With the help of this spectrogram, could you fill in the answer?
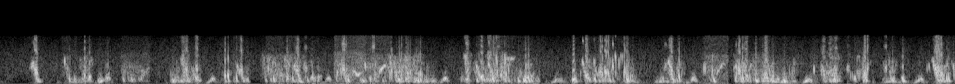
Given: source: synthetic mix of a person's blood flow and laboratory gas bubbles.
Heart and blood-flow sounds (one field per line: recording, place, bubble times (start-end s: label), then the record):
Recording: Doppler ultrasound of blood flow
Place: precordium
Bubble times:
0.28-0.45 s: bubbles
0.61-0.94 s: bubbles
0.97-1.13 s: bubbles
1.20-1.50 s: bubbles
1.69-2.03 s: bubbles
2.21-2.51 s: bubbles
2.60-3.23 s: bubbles
3.33-4.38 s: bubbles
4.59-5.41 s: bubbles
5.69-6.37 s: bubbles
6.59-6.85 s: bubbles
7.01-7.29 s: bubbles
7.31-7.98 s: bubbles
8.11-8.43 s: bubbles
8.46-8.72 s: bubbles
8.82-9.10 s: bubbles
9.25-9.56 s: bubbles
From the record:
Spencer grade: 4 (maximum detectable bubble signal sounding continuously throughout systole and diastole of every cardiac period, and overriding the amplitude of the normal cardiac signals)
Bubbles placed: only in the low amplitude regions of the cardiac cycle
